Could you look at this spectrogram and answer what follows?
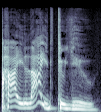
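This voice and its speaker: A man reading an audiobook, voicing a cold and cruel male elf who speaks slowly and mockingly. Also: a little high, sing-song, sharp tone, dry recording, studio quality, pitched above the performer's own voice, full character voice. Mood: menacing. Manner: slow, drawn-out, sneering delivery. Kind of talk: audiobook character voice.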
